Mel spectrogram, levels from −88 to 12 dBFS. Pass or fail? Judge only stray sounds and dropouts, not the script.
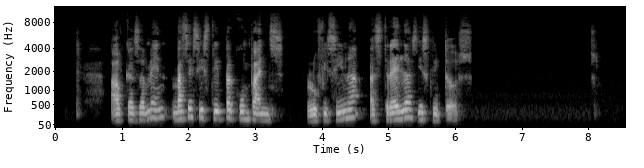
pass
